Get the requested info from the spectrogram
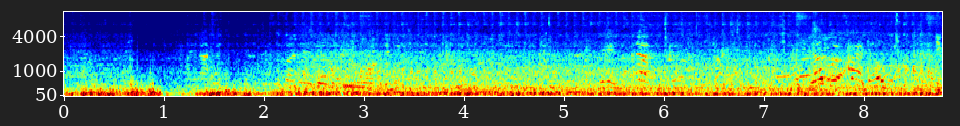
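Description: Outdoor background of people talking, with voices clearer near the end, over a steady low rumble.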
